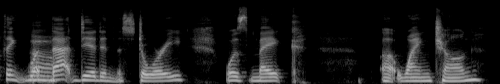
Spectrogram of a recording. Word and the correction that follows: Wang Lung: Wang Lung, I think. – Sorry. – I don't know how to pronounce it. – Thank you, Wang Lung.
